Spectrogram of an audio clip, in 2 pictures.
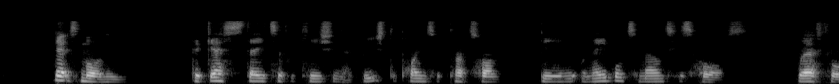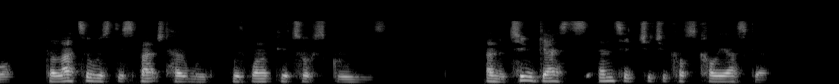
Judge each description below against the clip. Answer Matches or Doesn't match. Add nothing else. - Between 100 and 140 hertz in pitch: Matches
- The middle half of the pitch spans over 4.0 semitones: Doesn't match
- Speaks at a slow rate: Matches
